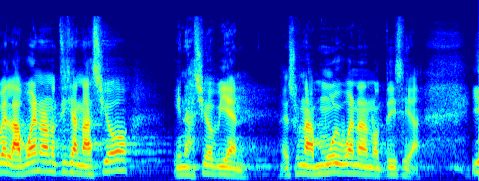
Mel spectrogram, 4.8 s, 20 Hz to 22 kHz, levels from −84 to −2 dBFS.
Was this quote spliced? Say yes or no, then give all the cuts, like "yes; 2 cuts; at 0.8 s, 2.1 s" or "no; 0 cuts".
yes; 1 cut; at 2.8 s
